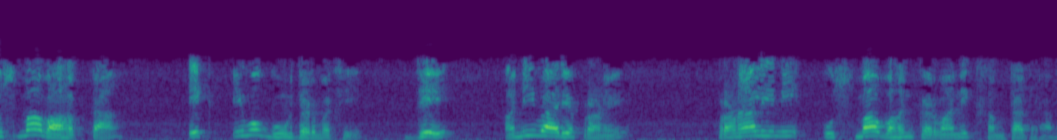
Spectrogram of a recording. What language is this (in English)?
Gujarati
